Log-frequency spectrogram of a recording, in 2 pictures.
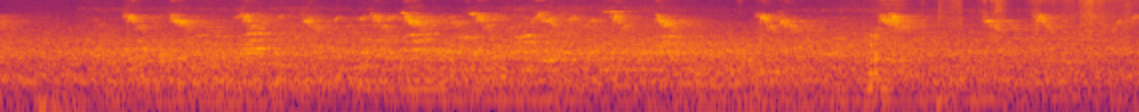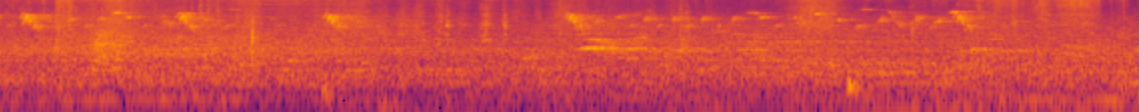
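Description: Small birds chirping, with short high chirps coming one or two a second over a steady background hiss.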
